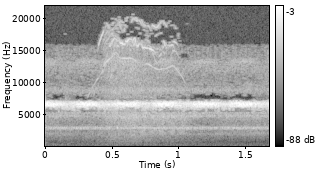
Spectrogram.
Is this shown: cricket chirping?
yes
